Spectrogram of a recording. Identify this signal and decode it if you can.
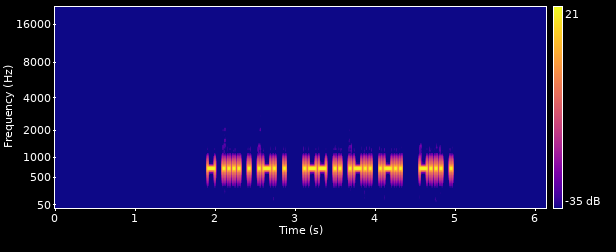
Morse code, heard as a keyed tone, about 38 wpm, 700 Hz. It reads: THERE WILL BE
